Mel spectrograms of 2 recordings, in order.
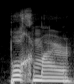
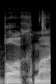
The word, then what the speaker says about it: Borgmeier: Borgmeier. Borgmeier. Yeah. Borgmeier. If you say it in like kind of a cool, intimidating German way.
